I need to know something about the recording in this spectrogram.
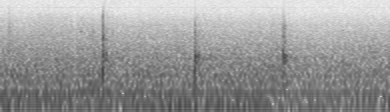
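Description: A tennis ball is hit back and forth with sharp pops.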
